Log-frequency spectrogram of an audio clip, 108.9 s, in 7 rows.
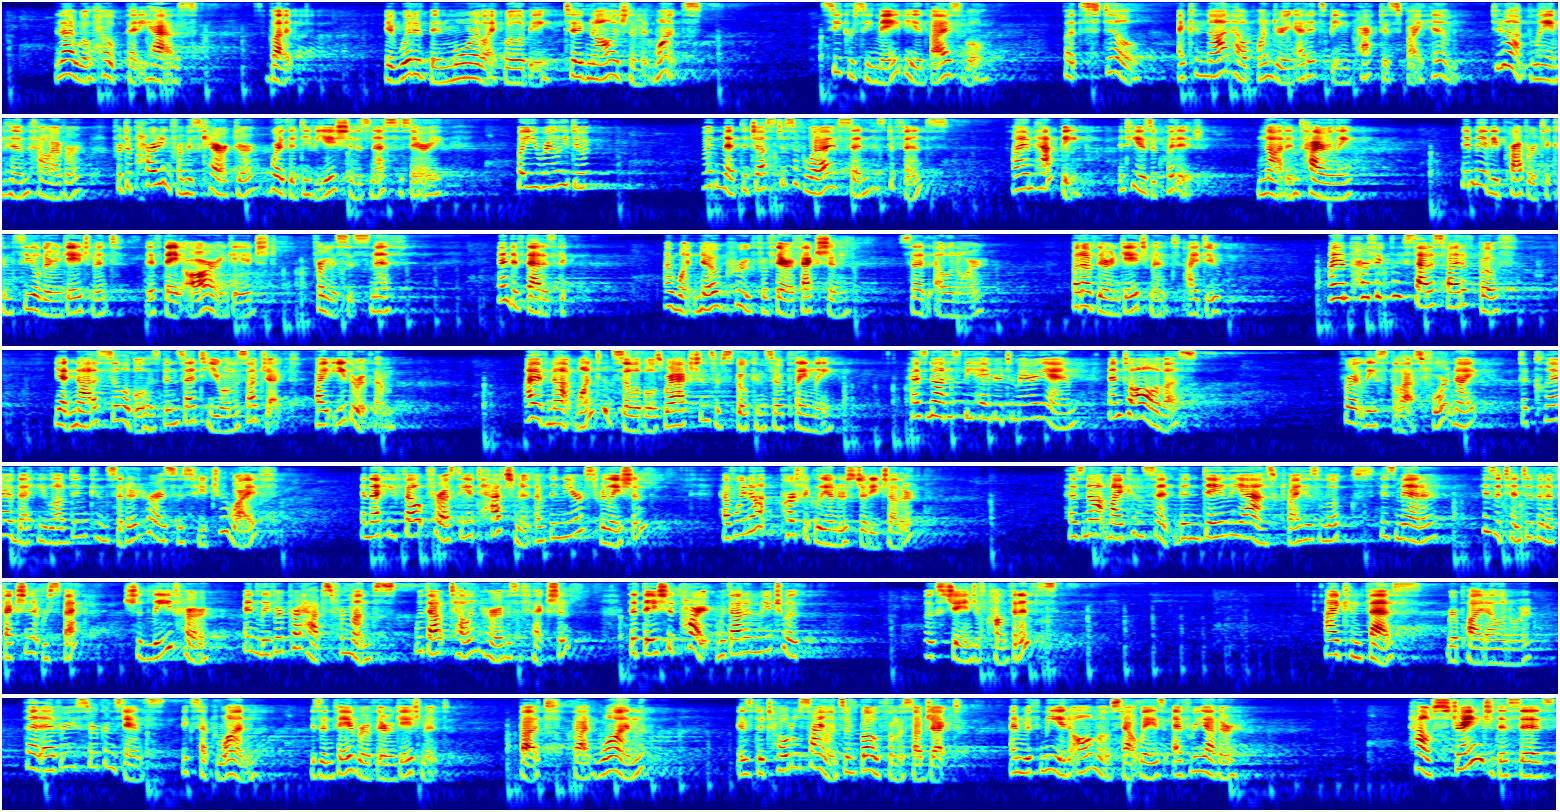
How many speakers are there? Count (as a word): one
